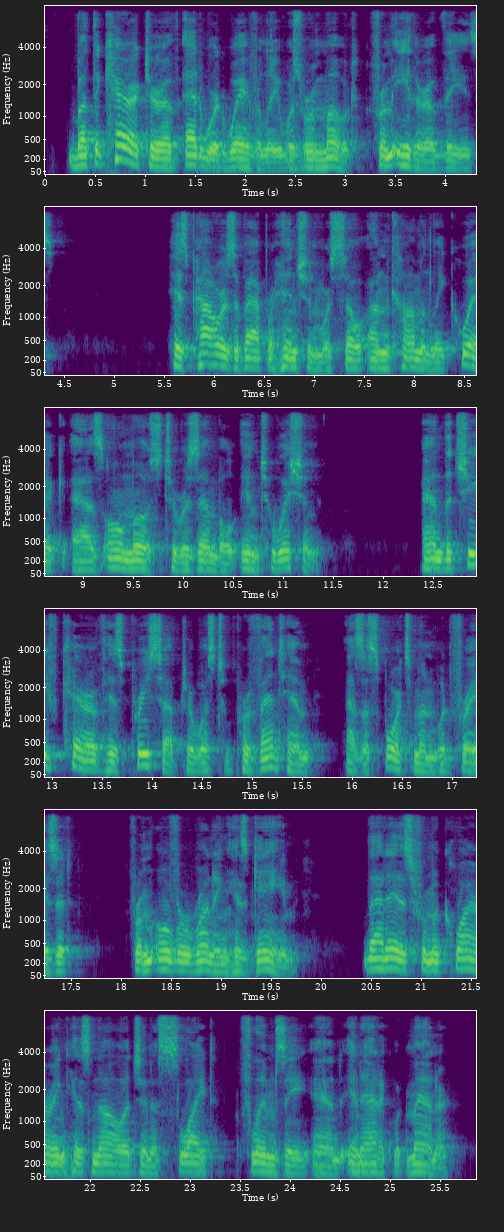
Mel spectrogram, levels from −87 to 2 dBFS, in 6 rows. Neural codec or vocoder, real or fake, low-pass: vocoder, 44.1 kHz, 128 mel bands every 256 samples, BigVGAN v2; fake; 7.2 kHz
